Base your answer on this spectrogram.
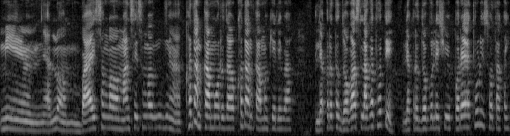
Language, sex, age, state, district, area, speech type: Marathi, female, 45-60, Maharashtra, Washim, rural, spontaneous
